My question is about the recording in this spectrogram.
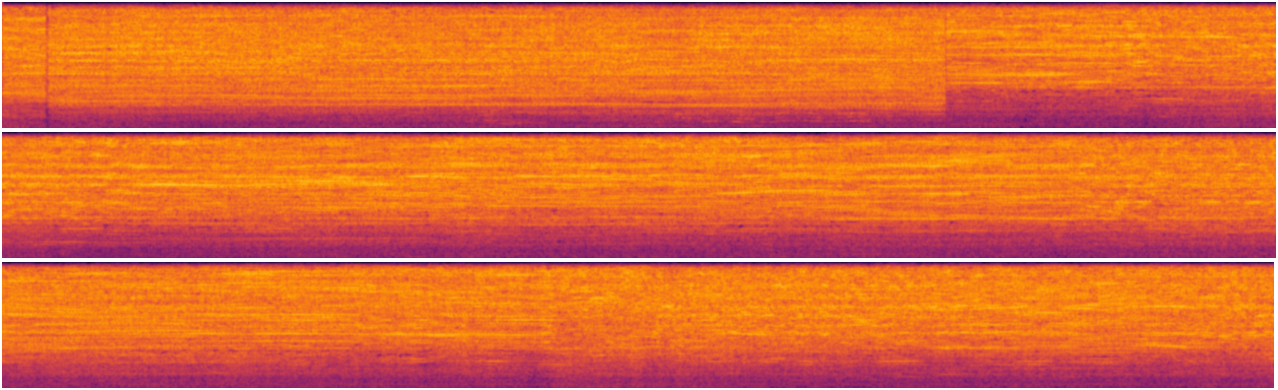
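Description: Steel knife blades being ground on motor-driven grinding wheels: a steady, harsh grinding over the hum of belt-driven workshop machinery. The sound changes abruptly about eight seconds in, then runs on steadily.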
